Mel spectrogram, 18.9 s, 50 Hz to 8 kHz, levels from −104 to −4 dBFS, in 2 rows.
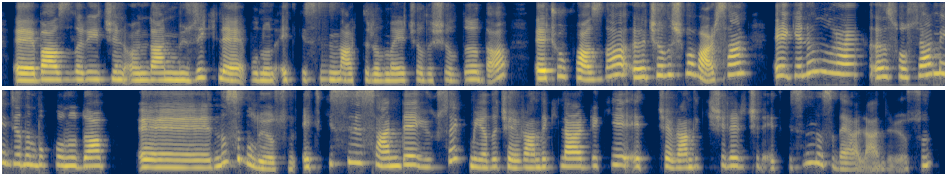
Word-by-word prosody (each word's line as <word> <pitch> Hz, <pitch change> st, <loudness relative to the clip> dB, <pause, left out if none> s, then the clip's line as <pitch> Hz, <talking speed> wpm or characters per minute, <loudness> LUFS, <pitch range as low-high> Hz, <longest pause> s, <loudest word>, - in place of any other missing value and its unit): eee, 195 Hz, -1 st, +7 dB
bazıları 215 Hz, 0 st, +5 dB
için 220 Hz, 0 st, -3 dB
önden 205 Hz, +1 st, +1 dB
müzikle 205 Hz, 0 st, +1 dB
bunun 195 Hz, -1 st, -2 dB
etkisinin 215 Hz, +1 st, -7 dB
arttırılmaya 190 Hz, 0 st, -3 dB
çalışıldığı 200 Hz, +2 st, -6 dB
da, -, -, 0 dB, 0.3 s
eee, 485 Hz, 0 st, +10 dB
çok 300 Hz, -10 st, -6 dB
fazla, 250 Hz, +9 st, +3 dB
eee, 275 Hz, +1 st, +4 dB
çalışma 350 Hz, +4 st, -1 dB
var. -, -, +5 dB
Sen, 380 Hz, +2 st, +2 dB, 0.2 s
eee, 320 Hz, +2 st, +3 dB
genel 325 Hz, +7 st, -3 dB, 0.2 s
olarak, 370 Hz, -2 st, +2 dB
eee, 285 Hz, +1 st, +3 dB
sosyal 290 Hz, +5 st, +2 dB
medyanın 315 Hz, -7 st, -1 dB
bu 275 Hz, 0 st, -6 dB
konuda, 260 Hz, -2 st, +2 dB, 0.3 s
eee, 215 Hz, -1 st, +1 dB
nasıl 375 Hz, -, -2 dB
buluyorsun? 180 Hz, -, -3 dB
Etkisi 320 Hz, +10 st, -4 dB
sende 265 Hz, -5 st, +2 dB
yüksek 290 Hz, -, -3 dB
mi 240 Hz, -, 0 dB
ya 220 Hz, 0 st, -3 dB
da 230 Hz, -, -5 dB
çevrendekilerdeki 235 Hz, +4 st, -1 dB
et 245 Hz, -3 st, -5 dB
çevrendeki 220 Hz, -1 st, -2 dB
kişiler 255 Hz, 0 st, -4 dB
için 250 Hz, +1 st, -13 dB
etkisini 220 Hz, -, -11 dB
nasıl 290 Hz, -, -7 dB
değerlendiriyorsun? 180 Hz, -, -10 dB
235 Hz, 135 wpm, -23 LUFS, 210-290 Hz, 0.3 s, eee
